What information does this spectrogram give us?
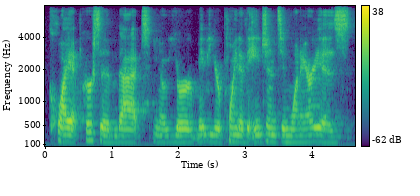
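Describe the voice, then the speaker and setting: Canadian woman guest, very low voice, chatty with easy laughs, muffled lo-fi audio. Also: level tone, a little slow. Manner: chatty, laughs easily, many fillers. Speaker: guest realtor. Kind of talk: casual interview.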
